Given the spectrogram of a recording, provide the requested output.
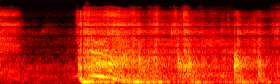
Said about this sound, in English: The door's locked. We can't get in. Break it down, then. Help me, Watson. One, two...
